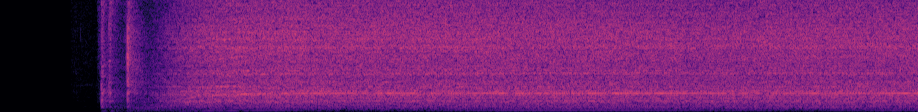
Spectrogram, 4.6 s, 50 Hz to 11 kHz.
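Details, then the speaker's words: Known-good hair dryer plugged into a Whirlpool 29in gas dryer's wall outlet to check power: switch clicks then quick spin-up to steady whir with airflow hiss; runs normally, so outlet power is fine and the fault is in the dryer. "if the hair dryer works okay the problem is in the dryer if the hair dryer doesn't work the problem could be on the fuse or circuit breaker box or in the wall outlet"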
